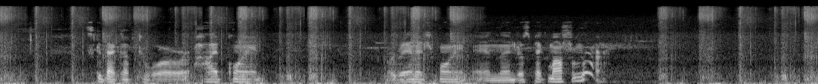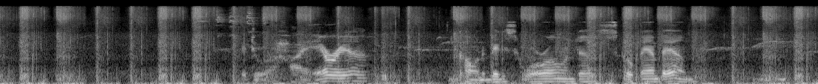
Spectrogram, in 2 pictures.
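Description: A teenage boy talks casually into a nearby microphone.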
